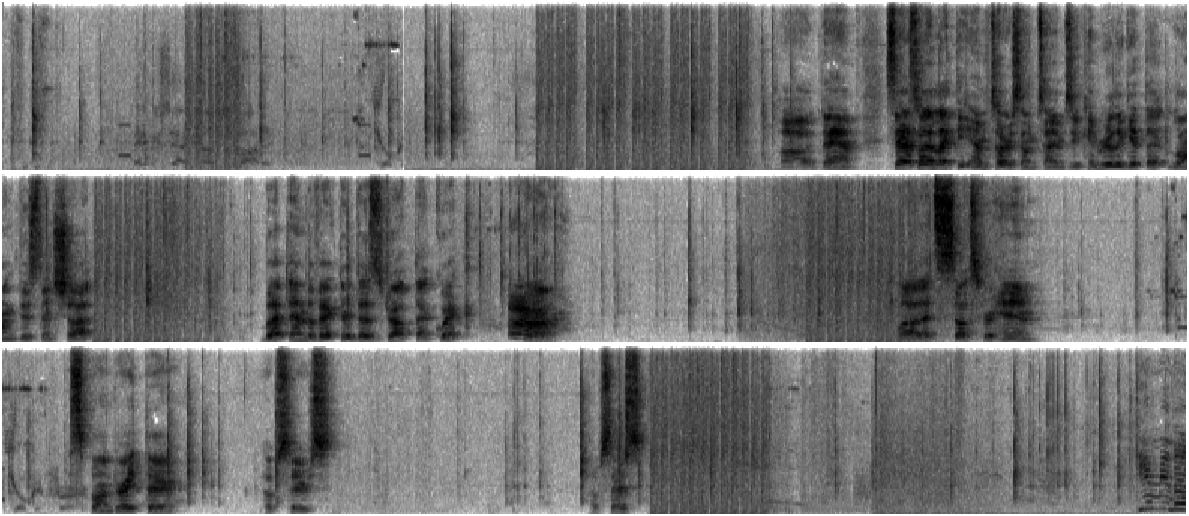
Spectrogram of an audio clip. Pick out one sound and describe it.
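Gunfire from a video game crackles in quick bursts.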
